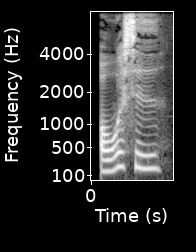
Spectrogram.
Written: Oversiderne

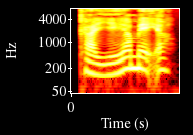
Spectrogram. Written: karrieremager

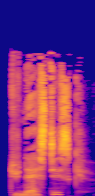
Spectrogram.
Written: dynastisk

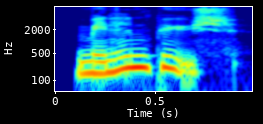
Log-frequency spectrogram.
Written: mellembys

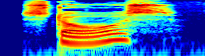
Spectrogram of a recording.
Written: stores

